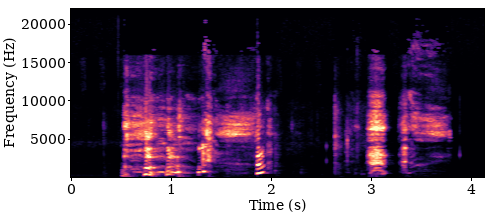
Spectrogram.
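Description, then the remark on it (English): A person retches and vomits chicken and gravy onto a carpet right next to a trash can during baby food testing: a long, strained, groaning heave followed by several shorter harsh, gurgling bursts, loud and ragged with brief pauses between them. “I just puked on their carpet.”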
